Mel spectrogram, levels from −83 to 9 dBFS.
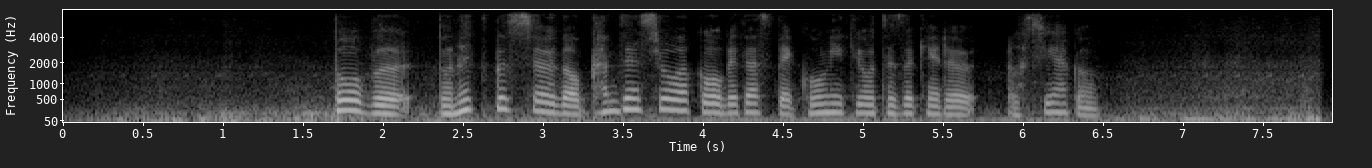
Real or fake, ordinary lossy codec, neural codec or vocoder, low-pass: fake; Opus, 24 kbps; codec, 16 kHz, 1.1 kbps, Voila-Tokenizer; 7.2 kHz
